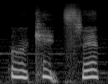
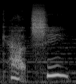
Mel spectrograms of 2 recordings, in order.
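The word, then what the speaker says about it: Cait Sith: Yeah, that was kind of like why I was really irked when I heard that his name was pronounced Kate Sith instead of Catchy.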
